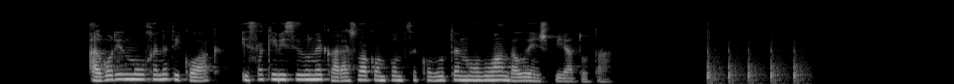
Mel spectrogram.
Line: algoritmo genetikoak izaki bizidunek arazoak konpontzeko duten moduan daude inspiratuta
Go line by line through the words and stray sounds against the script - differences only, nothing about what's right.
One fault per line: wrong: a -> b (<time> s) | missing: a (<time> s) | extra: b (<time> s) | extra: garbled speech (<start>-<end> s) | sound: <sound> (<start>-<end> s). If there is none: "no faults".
sound: thud (7.1-8.1 s)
